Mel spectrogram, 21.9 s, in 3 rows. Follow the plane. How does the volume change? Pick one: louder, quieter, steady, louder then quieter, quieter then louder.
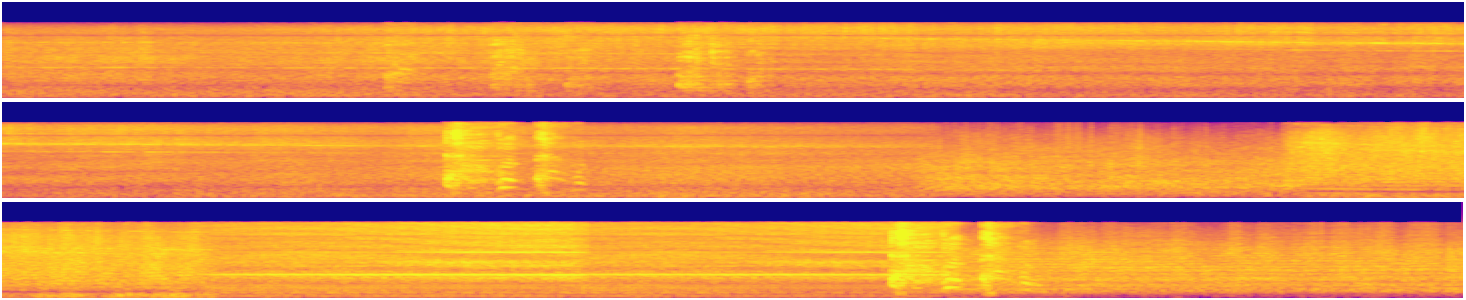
louder.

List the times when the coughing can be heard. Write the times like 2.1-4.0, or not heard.
1.9-3.9, 9.5-10.2, 19.1-19.9.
